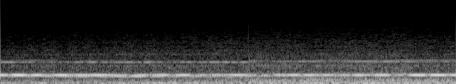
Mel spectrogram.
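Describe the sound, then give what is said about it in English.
High wind through the replaced handrails of an 83-year-old bridge produces a loud, sustained tonal hum with a whistling edge. The steady drone wavers slightly in pitch, with a fainter higher overtone running above it. “High winds blowing through the railings have caused the bridge to produce a sound described as a”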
